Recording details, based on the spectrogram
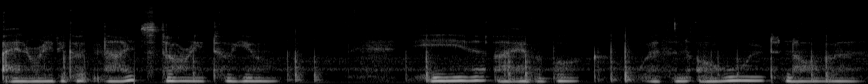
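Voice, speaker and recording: Soft-spoken and gentle in tone, the voice moves at a very slow pace over light background noise. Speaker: reader. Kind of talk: calm bedtime story introduction. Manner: soft, gentle ASMR reading voice. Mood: calm, soothing.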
